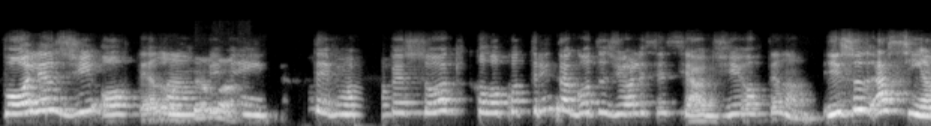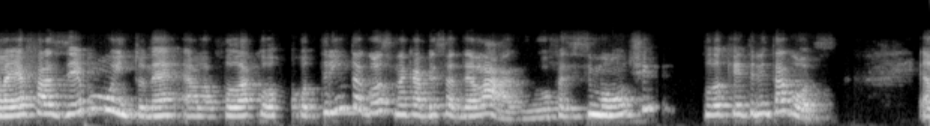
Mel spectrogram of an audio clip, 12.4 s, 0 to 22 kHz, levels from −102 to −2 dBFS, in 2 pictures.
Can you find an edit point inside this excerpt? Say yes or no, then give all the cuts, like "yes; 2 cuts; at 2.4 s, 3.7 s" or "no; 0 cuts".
no; 0 cuts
